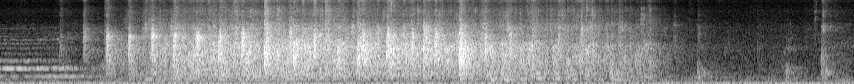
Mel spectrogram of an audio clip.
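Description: Audience applause starting about a second in, swelling and then dying away over the next five seconds. Just before it, a singer's held final note ends.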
